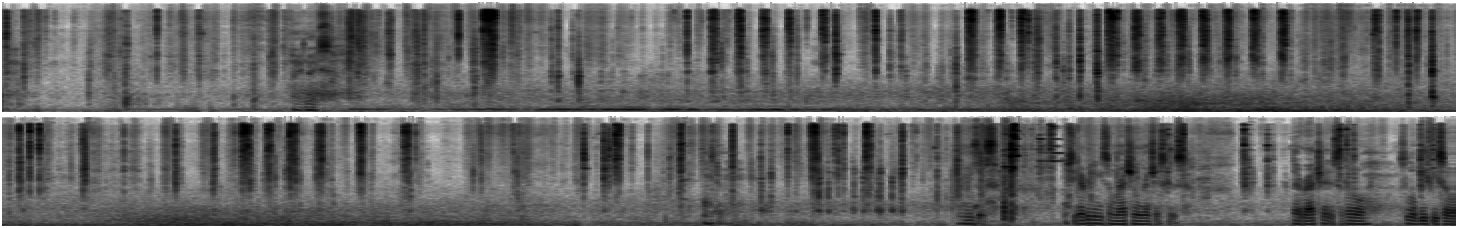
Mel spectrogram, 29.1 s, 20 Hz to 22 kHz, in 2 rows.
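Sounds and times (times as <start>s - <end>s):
low hum: 0.0s - 27.5s
metal hand tools clinking: 24.2s - 25.8s.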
